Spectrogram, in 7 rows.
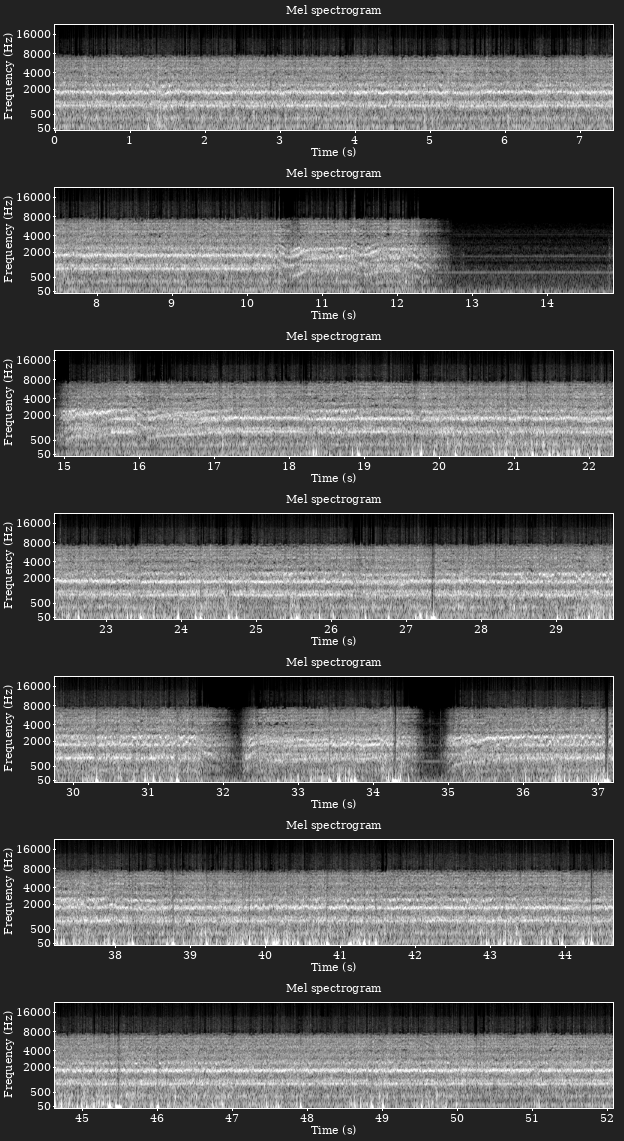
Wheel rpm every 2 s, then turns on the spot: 230, 230, 230, 230, 230, 180, 20, 100, 210, 220, 230, 230, 230, 220, 210, 170, 170, 130, 210, 220, 230, 230, 230, 230, 240, 230.
none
